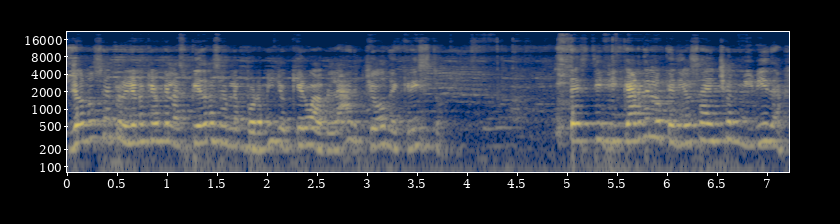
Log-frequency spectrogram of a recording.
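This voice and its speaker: A woman pastor with a high voice preaches to her congregation, asking them questions and urging them to act. She sounds a little distant from the mic, and her voice rings through an echoey church hall with a faint hum of the room behind her. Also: fairly quick, dark tone, muffled recording, faint music behind. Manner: direct, questioning the congregation, exhorting. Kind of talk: sermon.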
